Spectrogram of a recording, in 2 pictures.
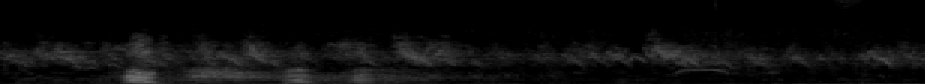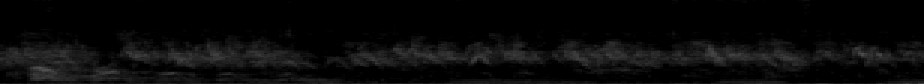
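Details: Great Pyrenees/German Shepherd mix dog talking to horses: a quick burst of deep, harmonic barks in the first second and a half, then a single bark near four seconds, with faint bird chirps and low rumbling in the background.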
